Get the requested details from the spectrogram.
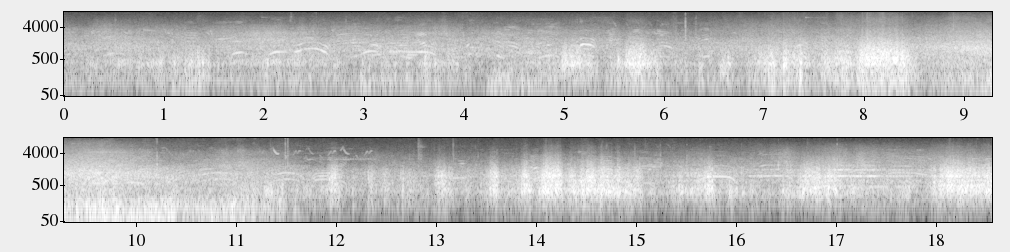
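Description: Wind blows across an open field.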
